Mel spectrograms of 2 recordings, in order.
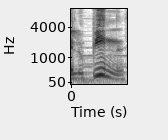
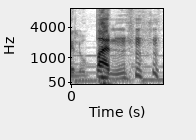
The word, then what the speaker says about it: Lupin: que no lo sepa, efectivamente no se dice Lupin, se dice Lupan.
